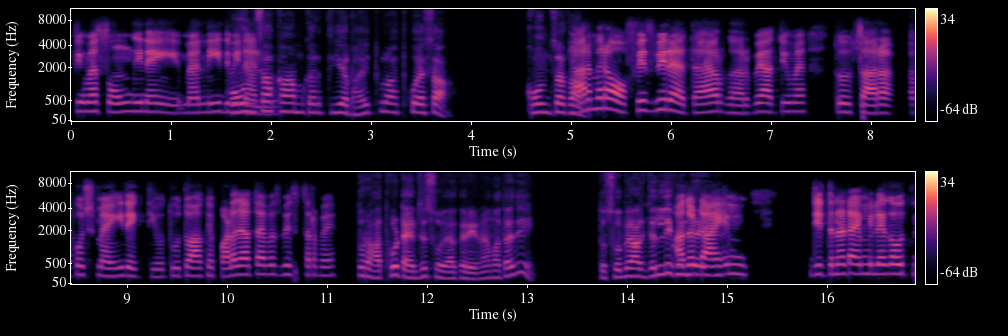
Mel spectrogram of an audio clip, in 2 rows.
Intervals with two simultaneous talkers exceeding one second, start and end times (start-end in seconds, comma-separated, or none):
none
